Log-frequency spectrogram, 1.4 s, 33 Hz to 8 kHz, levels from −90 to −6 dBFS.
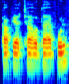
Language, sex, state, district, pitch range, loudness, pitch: Hindi, male, Jharkhand, Jamtara, 120-125 Hz, -24 LUFS, 120 Hz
